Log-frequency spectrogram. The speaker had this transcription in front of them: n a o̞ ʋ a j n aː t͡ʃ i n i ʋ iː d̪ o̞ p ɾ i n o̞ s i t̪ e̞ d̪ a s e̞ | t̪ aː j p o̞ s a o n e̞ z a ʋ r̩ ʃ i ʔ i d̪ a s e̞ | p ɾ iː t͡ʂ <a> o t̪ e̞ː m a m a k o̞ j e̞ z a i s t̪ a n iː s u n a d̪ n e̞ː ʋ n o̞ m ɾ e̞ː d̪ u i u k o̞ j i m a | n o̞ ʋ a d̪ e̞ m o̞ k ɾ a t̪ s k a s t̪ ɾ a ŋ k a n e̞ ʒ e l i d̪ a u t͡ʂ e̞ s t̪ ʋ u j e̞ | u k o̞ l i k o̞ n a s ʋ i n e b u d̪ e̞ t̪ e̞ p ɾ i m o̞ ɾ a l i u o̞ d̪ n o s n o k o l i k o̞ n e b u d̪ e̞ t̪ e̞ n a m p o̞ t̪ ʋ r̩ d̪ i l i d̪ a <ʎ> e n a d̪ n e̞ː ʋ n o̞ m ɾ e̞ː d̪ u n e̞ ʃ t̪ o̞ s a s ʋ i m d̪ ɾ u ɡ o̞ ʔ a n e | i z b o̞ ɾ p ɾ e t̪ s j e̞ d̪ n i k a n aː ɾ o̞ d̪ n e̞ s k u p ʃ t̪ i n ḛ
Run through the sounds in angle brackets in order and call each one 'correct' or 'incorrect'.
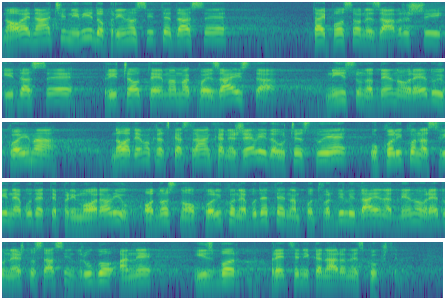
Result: correct, incorrect: j

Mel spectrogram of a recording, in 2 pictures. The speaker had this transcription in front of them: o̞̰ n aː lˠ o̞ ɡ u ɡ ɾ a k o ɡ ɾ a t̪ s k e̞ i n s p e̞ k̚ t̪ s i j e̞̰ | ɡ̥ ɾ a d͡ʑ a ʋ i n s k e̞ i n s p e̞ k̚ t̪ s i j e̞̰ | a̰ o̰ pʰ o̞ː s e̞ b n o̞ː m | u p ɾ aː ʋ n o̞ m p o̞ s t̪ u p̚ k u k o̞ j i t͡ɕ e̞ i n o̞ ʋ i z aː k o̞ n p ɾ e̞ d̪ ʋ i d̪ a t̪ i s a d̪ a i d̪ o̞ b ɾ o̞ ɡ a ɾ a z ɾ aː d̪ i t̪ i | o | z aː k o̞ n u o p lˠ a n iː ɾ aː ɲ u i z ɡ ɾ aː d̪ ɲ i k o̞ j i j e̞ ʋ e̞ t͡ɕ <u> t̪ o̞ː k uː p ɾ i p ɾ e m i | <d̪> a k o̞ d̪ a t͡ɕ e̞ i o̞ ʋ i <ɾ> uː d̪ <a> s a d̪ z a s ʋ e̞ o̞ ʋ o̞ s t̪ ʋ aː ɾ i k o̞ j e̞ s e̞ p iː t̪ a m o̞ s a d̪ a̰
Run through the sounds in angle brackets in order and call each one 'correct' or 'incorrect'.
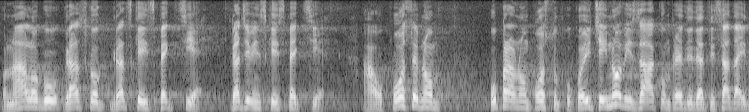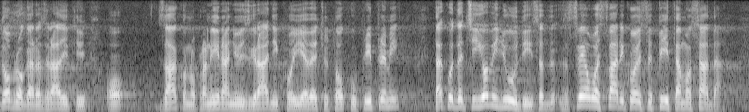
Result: correct, incorrect: t̪, incorrect: ʎ, incorrect: i

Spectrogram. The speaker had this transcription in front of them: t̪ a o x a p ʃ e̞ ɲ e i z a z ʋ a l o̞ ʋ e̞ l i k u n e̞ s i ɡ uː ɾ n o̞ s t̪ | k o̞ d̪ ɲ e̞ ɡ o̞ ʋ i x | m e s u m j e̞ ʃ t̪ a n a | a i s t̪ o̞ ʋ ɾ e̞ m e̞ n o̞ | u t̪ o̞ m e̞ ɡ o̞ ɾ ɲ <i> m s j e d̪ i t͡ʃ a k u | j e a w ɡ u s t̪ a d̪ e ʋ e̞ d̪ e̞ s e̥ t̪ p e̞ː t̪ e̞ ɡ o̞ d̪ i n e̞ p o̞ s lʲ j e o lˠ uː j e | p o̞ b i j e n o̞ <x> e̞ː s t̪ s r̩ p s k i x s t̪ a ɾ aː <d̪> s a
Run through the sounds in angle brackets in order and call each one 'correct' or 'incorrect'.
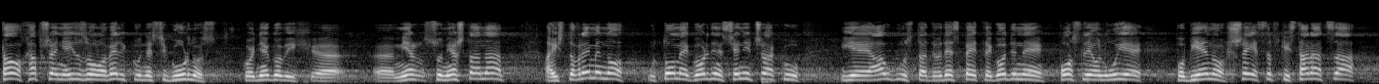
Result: incorrect: e, incorrect: ʃ, incorrect: t̪

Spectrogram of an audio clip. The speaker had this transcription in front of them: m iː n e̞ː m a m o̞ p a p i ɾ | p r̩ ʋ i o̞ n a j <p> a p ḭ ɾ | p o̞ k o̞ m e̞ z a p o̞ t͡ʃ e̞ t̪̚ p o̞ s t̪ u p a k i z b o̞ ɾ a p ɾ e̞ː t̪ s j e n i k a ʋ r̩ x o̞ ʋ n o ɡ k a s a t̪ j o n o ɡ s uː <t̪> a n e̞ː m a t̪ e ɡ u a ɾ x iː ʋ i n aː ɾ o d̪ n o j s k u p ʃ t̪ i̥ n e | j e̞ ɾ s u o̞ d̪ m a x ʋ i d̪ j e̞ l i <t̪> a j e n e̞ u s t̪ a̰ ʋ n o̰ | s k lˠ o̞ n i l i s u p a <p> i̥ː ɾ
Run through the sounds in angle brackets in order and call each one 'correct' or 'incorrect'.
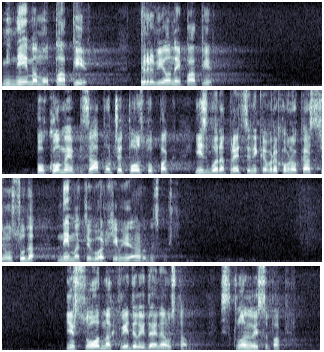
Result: correct, incorrect: d̪, incorrect: d̪, correct

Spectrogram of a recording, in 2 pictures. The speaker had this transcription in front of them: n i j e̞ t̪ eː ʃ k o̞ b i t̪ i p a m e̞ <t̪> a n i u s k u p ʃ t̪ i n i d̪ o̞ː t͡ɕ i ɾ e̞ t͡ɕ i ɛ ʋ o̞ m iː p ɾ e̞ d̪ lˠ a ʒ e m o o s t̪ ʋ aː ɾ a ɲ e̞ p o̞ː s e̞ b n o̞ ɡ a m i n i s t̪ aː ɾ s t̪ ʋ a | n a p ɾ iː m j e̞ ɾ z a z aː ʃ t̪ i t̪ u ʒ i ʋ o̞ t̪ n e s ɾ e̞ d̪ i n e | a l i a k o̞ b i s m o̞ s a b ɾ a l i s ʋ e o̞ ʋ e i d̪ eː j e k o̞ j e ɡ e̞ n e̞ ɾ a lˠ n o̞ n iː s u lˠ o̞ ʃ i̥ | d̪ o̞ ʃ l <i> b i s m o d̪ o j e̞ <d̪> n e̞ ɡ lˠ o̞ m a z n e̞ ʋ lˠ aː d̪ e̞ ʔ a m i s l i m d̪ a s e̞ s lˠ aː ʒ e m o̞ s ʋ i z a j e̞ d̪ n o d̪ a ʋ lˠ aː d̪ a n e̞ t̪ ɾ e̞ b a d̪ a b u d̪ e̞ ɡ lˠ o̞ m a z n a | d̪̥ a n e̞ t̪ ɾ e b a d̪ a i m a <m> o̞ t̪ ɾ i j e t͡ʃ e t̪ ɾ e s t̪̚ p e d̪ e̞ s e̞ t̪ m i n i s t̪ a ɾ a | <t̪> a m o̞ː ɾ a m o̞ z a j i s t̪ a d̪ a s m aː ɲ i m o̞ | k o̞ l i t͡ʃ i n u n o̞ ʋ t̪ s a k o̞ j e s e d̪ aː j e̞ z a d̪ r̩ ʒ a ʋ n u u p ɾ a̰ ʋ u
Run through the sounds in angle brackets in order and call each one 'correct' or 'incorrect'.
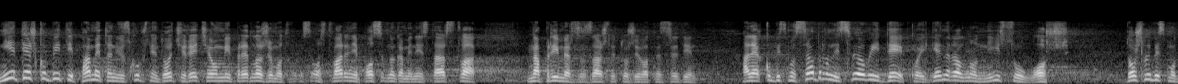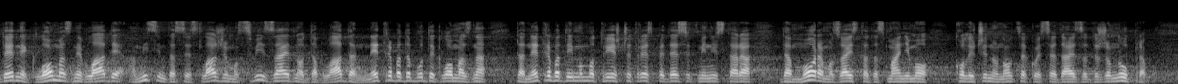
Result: correct, correct, correct, correct, incorrect: d̪

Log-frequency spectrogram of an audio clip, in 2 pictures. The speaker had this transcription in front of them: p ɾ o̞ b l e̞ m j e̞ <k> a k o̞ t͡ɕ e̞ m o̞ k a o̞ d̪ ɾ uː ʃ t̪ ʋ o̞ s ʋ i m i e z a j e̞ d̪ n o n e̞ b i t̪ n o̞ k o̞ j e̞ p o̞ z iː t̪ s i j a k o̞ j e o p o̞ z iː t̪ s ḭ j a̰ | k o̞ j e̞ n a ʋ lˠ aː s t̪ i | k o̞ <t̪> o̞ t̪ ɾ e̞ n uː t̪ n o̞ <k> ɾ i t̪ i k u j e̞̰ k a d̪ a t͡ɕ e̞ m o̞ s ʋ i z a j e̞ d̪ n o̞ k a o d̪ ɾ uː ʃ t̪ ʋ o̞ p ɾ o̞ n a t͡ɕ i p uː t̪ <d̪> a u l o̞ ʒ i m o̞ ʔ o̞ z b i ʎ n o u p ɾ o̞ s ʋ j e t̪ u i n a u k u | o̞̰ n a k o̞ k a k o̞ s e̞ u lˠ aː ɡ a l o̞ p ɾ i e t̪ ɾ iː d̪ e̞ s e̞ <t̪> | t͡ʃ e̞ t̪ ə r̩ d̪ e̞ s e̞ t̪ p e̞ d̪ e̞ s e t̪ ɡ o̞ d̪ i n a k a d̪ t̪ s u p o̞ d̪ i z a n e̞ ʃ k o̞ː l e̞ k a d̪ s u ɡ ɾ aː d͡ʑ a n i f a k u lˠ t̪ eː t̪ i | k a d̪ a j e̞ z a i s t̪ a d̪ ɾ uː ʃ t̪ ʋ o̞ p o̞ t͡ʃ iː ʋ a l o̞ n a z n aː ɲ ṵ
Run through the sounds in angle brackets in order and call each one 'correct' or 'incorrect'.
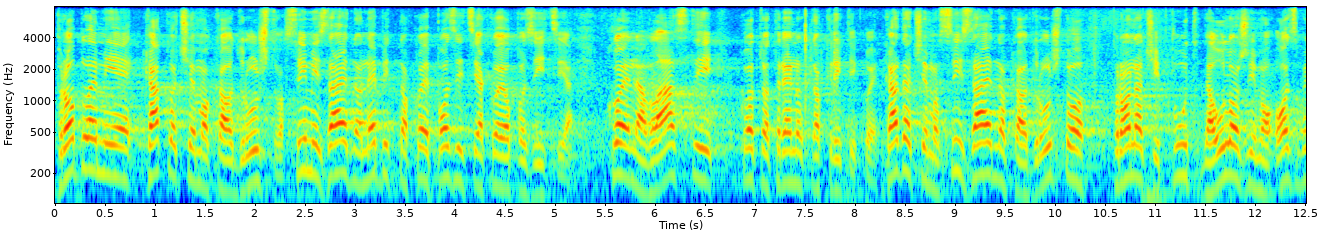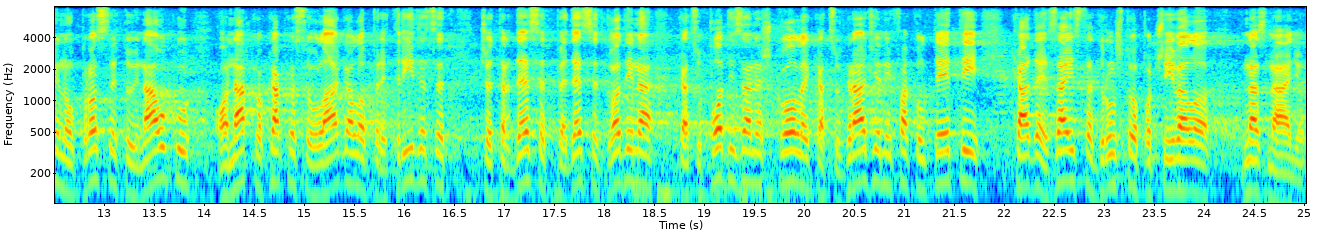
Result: correct, correct, correct, correct, correct

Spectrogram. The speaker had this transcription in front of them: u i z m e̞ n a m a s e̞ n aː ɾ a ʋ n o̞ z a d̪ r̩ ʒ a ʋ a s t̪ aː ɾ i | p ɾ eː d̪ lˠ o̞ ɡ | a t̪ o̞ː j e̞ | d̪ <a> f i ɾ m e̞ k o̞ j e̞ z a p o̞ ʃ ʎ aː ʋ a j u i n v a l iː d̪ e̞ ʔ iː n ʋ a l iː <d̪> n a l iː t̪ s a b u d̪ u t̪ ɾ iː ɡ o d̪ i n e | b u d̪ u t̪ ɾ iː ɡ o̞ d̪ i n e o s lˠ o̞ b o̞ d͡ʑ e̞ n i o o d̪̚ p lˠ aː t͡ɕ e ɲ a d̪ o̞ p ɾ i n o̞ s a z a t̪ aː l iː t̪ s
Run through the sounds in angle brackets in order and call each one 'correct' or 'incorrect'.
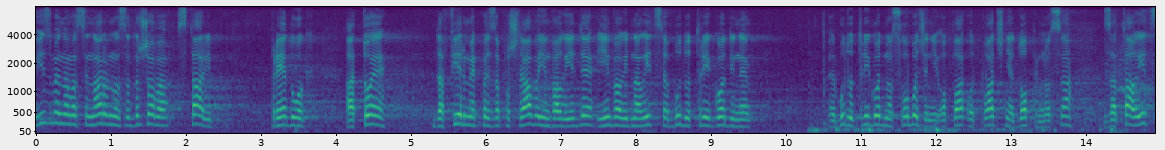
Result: correct, correct

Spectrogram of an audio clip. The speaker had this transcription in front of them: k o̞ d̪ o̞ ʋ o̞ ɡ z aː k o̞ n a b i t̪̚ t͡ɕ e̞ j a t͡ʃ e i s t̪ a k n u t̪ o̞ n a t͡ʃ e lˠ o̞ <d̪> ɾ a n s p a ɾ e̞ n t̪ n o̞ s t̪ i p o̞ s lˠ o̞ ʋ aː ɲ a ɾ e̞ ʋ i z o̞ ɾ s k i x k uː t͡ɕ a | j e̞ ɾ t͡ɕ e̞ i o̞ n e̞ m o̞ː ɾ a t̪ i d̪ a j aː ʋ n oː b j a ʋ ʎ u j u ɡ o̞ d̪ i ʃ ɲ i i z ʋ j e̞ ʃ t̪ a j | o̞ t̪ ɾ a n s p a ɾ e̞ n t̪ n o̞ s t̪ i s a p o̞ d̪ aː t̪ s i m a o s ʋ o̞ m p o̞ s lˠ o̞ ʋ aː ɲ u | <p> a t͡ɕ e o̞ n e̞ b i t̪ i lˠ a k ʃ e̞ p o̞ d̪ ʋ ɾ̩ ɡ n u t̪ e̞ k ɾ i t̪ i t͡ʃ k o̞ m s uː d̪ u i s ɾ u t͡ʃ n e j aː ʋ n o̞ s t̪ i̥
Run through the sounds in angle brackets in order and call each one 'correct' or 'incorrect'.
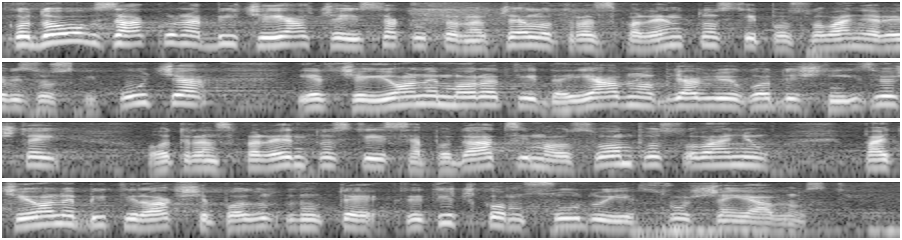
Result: incorrect: t̪, correct

